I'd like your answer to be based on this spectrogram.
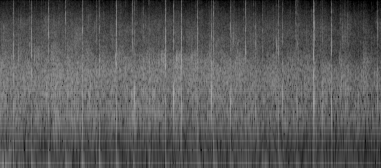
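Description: A seated audience at a formal solemn session of a legislative assembly claps steadily, with crisp individual hand claps standing out clearly above the dense wash of applause. No one speaks.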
